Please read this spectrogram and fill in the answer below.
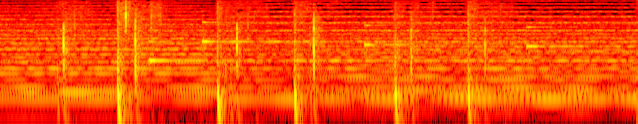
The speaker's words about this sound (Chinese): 嘘，你们听，有人在敲门，会是谁呢？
